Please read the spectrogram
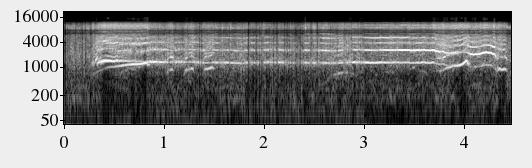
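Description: A roller-coaster rider's long, high held scream, with other riders' shorter shouts around it, over loud wind and the rumble of the wooden coaster train. The scream starts about a third of a second in and breaks off just before the end.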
